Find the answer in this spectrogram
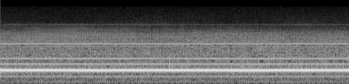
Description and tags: An assortment of strange loopable elements for making weird music. Static from somewhere, probably a cassette recording of a phone call from 1988.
